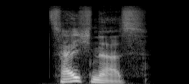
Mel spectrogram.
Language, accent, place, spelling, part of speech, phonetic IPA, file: German, Germany, Berlin, Zeichners, noun, [ˈt͡saɪ̯çnɐs], De-Zeichners.ogg
- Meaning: genitive singular of Zeichner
